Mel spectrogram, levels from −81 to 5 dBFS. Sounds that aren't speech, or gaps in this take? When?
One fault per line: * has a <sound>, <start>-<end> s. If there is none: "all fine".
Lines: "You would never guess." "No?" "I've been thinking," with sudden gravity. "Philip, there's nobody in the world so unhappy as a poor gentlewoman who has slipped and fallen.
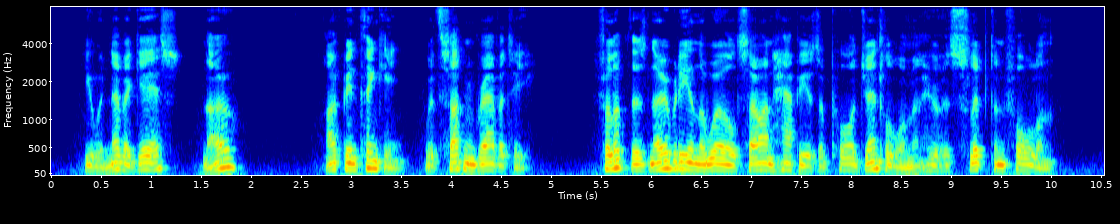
all fine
